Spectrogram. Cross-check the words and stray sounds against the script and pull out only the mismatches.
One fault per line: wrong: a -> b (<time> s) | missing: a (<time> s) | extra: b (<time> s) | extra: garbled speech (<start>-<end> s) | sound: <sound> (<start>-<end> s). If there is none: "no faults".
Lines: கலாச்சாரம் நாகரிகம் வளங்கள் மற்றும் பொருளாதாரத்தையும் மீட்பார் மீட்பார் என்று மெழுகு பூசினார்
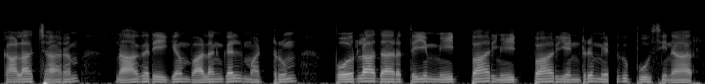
sound: dropout (6.1-6.2 s)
